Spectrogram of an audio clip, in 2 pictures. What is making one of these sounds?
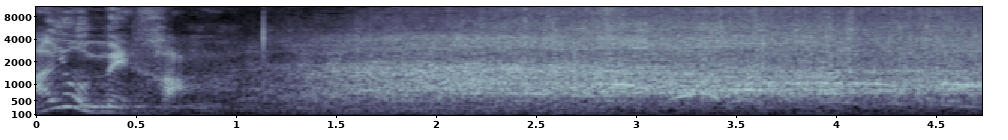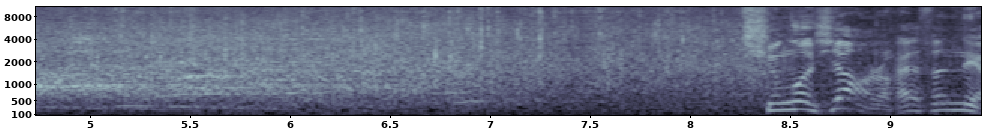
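A large audience laughs and applauds loudly.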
